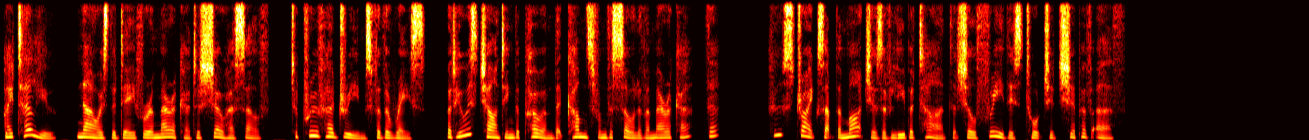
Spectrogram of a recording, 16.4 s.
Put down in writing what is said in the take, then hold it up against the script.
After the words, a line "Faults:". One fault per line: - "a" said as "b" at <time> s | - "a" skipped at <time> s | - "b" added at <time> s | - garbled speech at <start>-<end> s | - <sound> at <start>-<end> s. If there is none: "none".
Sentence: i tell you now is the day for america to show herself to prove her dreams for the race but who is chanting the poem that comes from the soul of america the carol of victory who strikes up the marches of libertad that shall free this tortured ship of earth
i tell you now is the day for america to show herself to prove her dreams for the race but who is chanting the poem that comes from the soul of america the who strikes up the marches of libertad that shall free this tortured ship of earth
Faults:
- "carol of victory" skipped at 9.0 s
